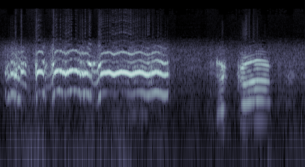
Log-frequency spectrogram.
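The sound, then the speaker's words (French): A rooster crows loudly, one long wavering cock-a-doodle-doo followed by a shorter second call after a brief pause, with no talking. “Symbole de la France. Le coq, première marque de lame de rasoir française.”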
